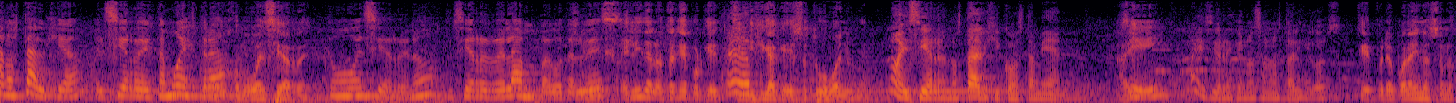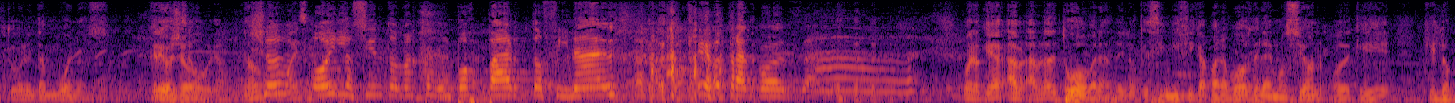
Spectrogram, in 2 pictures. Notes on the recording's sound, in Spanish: Transmisión especial en vivo de Nacional Rock desde el Palais de Glace en Buenos Aires.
